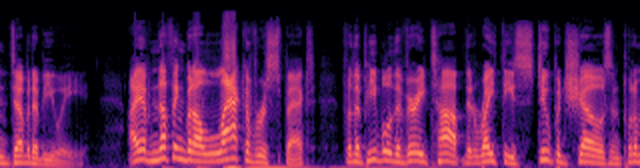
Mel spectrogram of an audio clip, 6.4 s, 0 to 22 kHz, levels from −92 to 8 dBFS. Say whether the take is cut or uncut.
uncut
